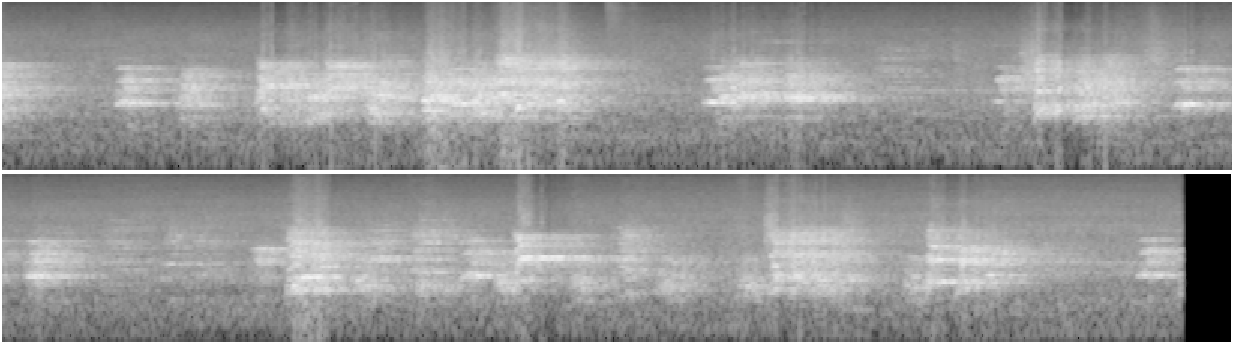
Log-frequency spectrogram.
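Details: Repeated dog barks come in loud clustered bursts of rough, ringing yaps separated by brief quiet gaps, continuing for about twenty seconds over a constant low hiss.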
